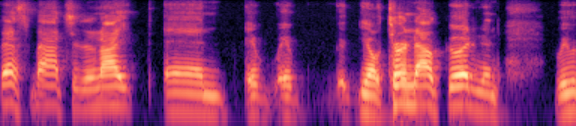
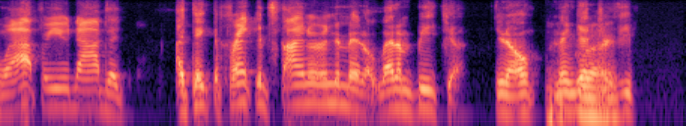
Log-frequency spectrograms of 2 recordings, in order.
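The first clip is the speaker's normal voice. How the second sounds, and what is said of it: Kevin Sullivan impression, Boston accent. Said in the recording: “Kevin Sullivan goes, you know, when his Boston accent”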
